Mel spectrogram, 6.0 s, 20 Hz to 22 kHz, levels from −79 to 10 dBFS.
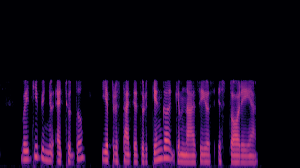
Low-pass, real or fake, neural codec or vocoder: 3.6 kHz; fake; codec, 16 kHz, 4.8 kbps, FACodec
